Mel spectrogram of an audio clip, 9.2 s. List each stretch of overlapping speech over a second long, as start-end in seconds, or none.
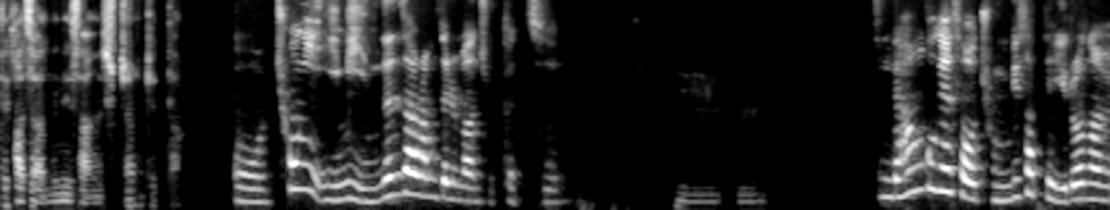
none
